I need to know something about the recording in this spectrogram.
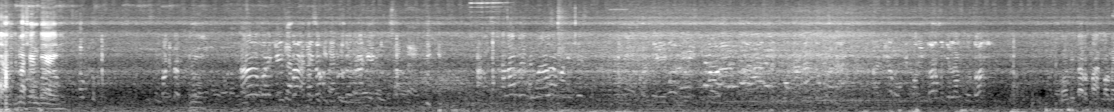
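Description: Several men talk nearby in calm, low voices.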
